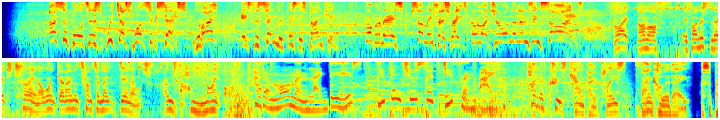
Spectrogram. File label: conversational character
